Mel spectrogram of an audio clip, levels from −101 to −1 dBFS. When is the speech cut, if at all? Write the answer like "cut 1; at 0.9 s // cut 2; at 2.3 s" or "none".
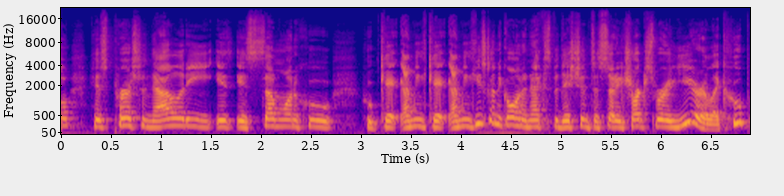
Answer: cut 1; at 3.6 s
